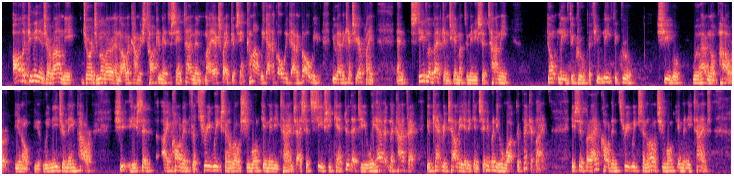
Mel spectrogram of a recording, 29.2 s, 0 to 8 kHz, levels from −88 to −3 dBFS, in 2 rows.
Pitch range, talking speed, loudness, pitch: 115-140 Hz, 270 wpm, -16 LUFS, 125 Hz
